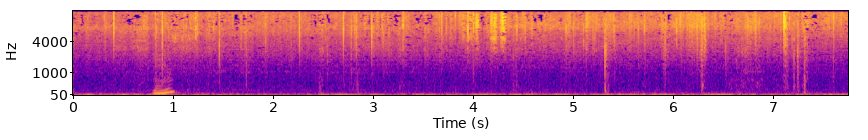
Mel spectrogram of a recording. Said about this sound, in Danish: Men jeg begynder som regel også altid med at tænde en god cigar. I aften skal ikke være nogen undtagelse, så hvis I lige vil have mig undskyld et øjeblik, så... så skal vi nok få ild på denne her.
